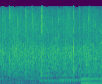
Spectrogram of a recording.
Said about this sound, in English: In Jesus' name, amen. Amen. Come on, let's give out a round of applause today.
